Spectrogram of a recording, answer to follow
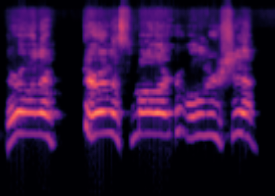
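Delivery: high, loud mocking quote of the cruise line; high mocking voice, "liquor 'em up". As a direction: ham up the company's cheap logic. Mocking cruise line's reasoning.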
